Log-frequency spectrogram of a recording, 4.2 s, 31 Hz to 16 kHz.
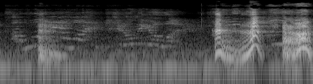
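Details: Brownie, a two-month-old female toy poodle puppy, after her nail was caught in a door on 3 July 2021. Faint voices first, then two arching, wavering cries and a higher broken whimper near the end.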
